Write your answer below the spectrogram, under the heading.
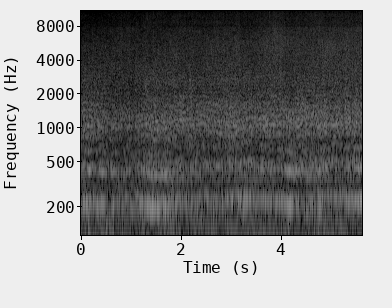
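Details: Bees buzzing, natural recording: a steady low droning hum with layered harmonics, continuous and even throughout with no breaks.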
